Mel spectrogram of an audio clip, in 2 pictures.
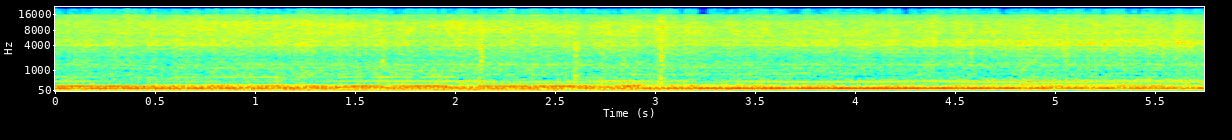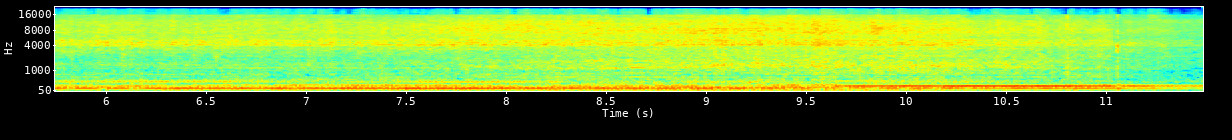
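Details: Car raised off the ground with the wheel spinning: a steady low hum with a slow wavering whoo-whoo drone from a worn wheel bearing.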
